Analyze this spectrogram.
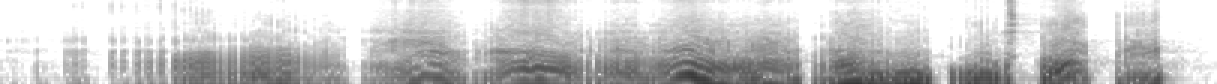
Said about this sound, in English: It's my favourite bit when I listen to these episodes, is the noise of the zip.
